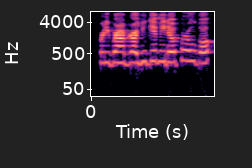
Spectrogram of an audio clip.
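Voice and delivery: high, loud hype; excited. Real, not acted. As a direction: hype yourself up loudly.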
